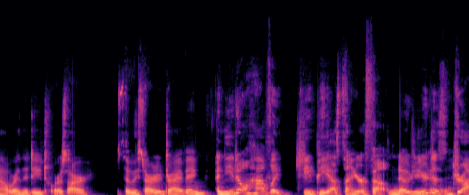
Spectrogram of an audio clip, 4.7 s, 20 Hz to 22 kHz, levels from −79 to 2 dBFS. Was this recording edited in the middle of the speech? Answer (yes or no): yes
